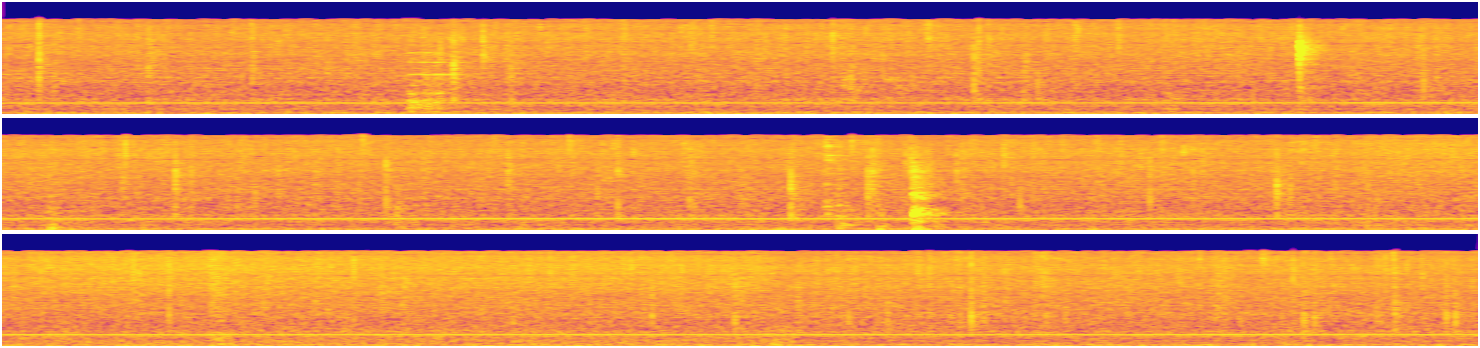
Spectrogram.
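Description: Sliced onions frying in oil in a pan, a steady sizzle, with a steady hum underneath. A few light clicks and knocks come through, the sharpest about six seconds in and near the middle.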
